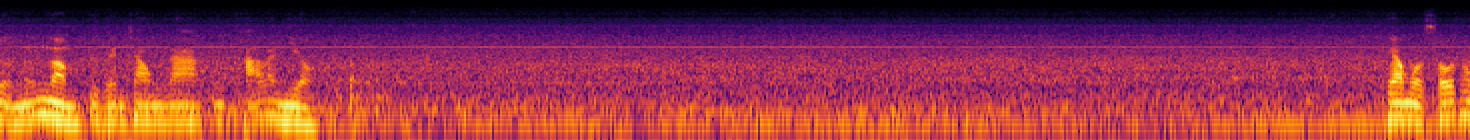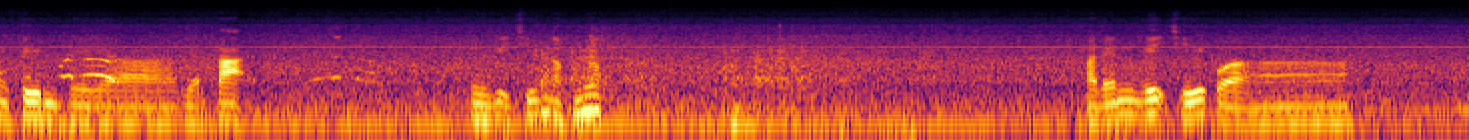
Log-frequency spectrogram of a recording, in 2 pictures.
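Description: Water trickles over stones.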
